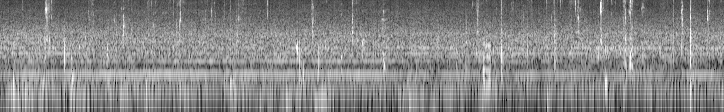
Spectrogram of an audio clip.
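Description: Close-miked mouth sounds of a person chewing rice and rohu fish curry eaten by hand: scattered soft clicks and smacks. A steady faint hum runs underneath.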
